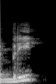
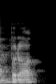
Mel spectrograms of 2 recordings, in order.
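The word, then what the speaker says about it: Bryde: La ballena de Brit o de Brod, se pronuncia Brod en verdad, o Edeni, o ballena de Eden.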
